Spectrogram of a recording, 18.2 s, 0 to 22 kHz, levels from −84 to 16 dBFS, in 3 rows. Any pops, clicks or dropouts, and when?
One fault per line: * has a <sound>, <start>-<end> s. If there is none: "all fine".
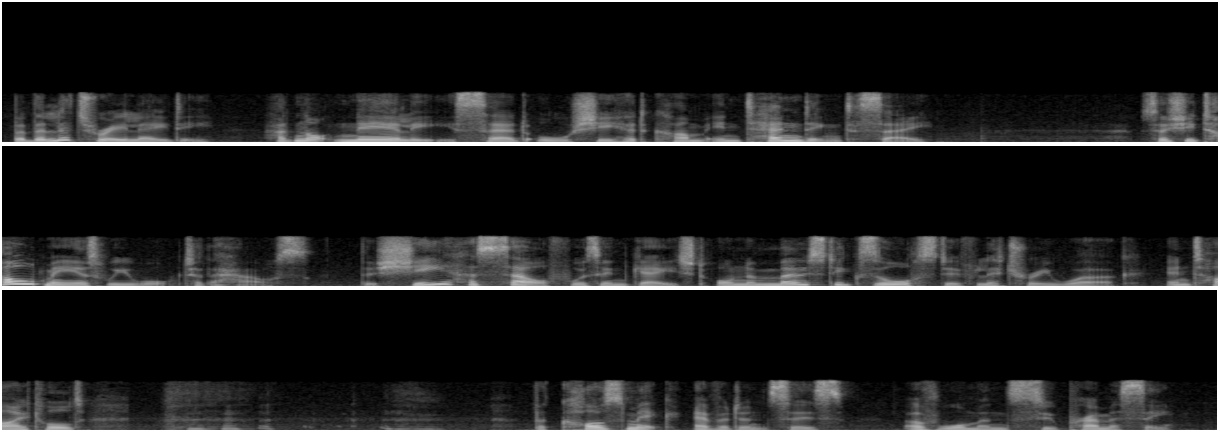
* has a laugh, 12.9-14.5 s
